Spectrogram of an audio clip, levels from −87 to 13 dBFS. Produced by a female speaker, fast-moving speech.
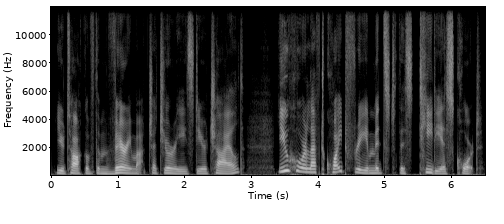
No: female; average, 185 wpm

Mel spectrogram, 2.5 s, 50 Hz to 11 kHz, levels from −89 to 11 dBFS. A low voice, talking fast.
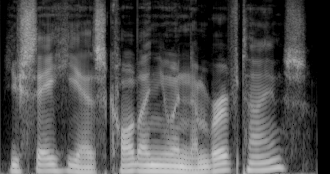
Yes: low, 115 Hz; fast, 265 wpm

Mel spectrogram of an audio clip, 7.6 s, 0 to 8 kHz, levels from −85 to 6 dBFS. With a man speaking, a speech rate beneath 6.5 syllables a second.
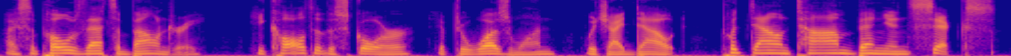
Yes: male; 4.8 syllables/s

